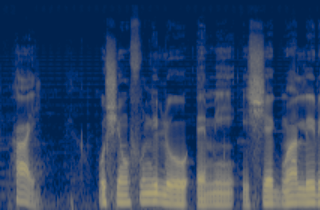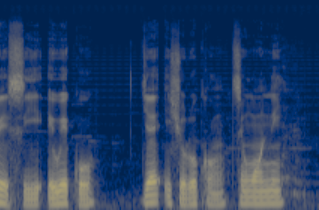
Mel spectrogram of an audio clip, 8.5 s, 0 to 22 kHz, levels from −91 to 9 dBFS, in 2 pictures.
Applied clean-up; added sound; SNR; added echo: none; none; none; none.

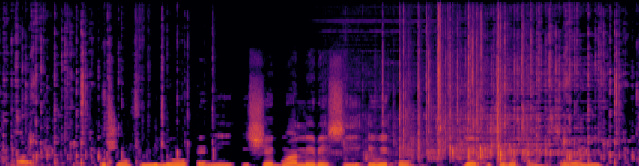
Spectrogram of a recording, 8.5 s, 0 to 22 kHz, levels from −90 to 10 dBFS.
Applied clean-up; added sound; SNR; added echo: classical method Wiener filter.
